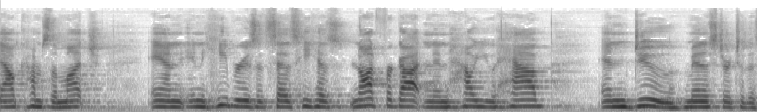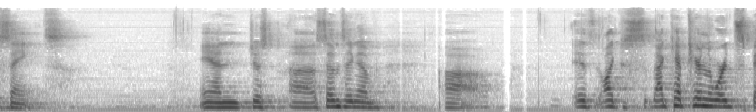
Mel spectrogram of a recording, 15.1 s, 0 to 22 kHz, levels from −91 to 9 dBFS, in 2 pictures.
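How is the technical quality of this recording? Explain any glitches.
Quality drops in the last few seconds, where three closely spaced packet-loss faults break up the sound between about 11.4 and 12.8 s.

From 11.37 to 12.03 s there is repeated packet loss, giving a robotic sound. Four separate gaps, the longest 36 ms, were each patched by extending the preceding sound. About 15% of that stretch is filler, so the result is choppy and robotic. The recurrence, not any single long hole, sets it apart.

At 12.59 to 12.70 s comes a burst of packet loss. About 60 ms went missing at once and was covered by continuing the last sound while fading it, heard as a brief held buzz or hiss. Playback then resumes slightly ahead, with a sliver of audio skipped. It is one longer dropout rather than a chain of them.

At 12.78 to 12.84 s there is a short concealed packet loss. Roughly 40 ms never arrived and was bridged from the preceding pitch or noise, then blended back in. 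It is briefer than the burst, a quick smear or wobble.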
